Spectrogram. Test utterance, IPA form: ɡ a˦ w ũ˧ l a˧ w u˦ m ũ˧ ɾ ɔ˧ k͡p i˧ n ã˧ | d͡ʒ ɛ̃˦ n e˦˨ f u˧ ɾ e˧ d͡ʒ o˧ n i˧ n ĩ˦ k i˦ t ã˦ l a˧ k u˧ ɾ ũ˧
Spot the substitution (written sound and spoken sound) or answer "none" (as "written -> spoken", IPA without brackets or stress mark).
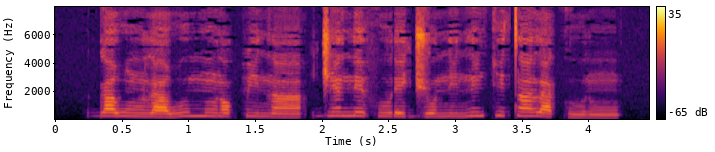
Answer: none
